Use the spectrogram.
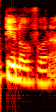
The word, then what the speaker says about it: Ctenophora: Phylum टीनोफोरा, CTNO लिखते हैं लेकिन पढ़ते टीनोफोरा है, इसी यहाँ पे साइलेंट है।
